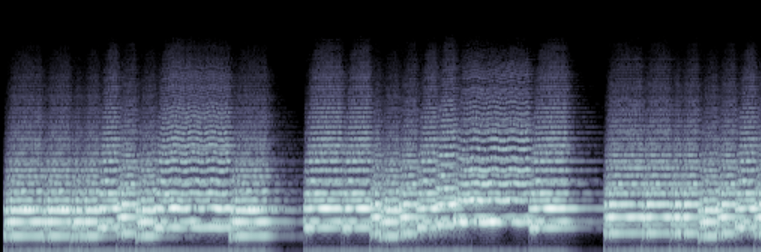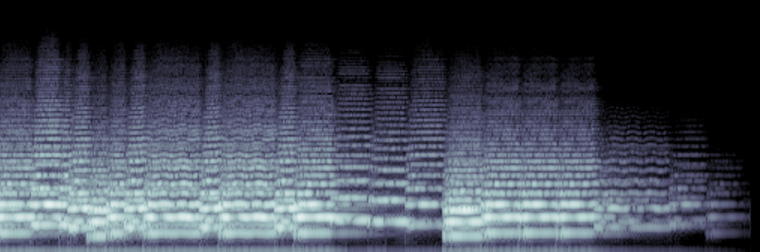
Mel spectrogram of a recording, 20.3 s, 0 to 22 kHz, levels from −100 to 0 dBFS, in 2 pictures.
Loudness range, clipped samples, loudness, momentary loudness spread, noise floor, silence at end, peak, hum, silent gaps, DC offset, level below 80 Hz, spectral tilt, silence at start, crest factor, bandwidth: 4 LU; under 0.1%; -14 LUFS; 11 LU; -55 dBFS; 0.95 s; -2 dBFS; none; none; 0.4%; -66 dBFS; -7.5 dB/octave; 0.05 s; 12 dB; 7.4 kHz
